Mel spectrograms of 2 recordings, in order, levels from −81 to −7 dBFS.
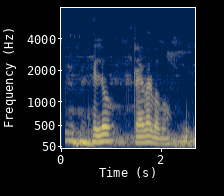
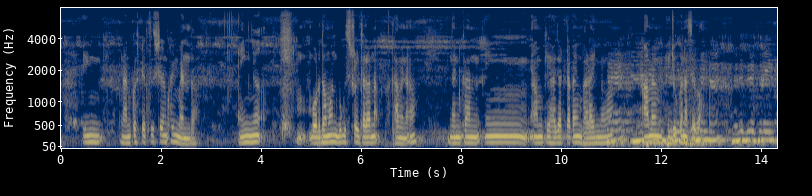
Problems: background conversations at intervals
